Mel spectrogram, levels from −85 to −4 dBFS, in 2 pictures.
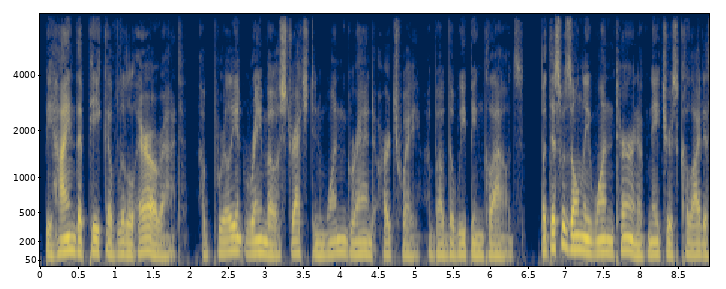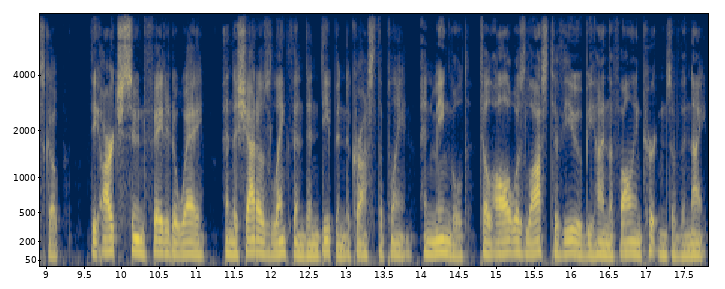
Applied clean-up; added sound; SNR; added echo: none; none; none; none.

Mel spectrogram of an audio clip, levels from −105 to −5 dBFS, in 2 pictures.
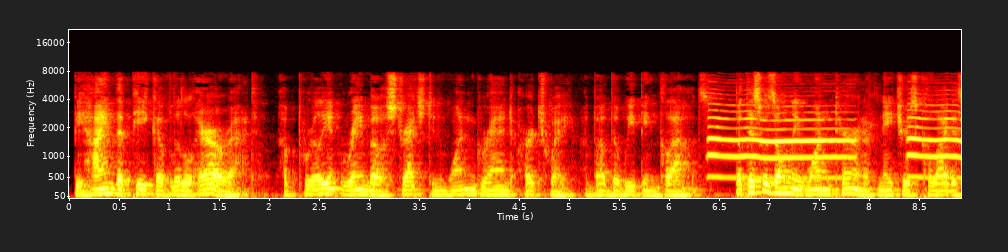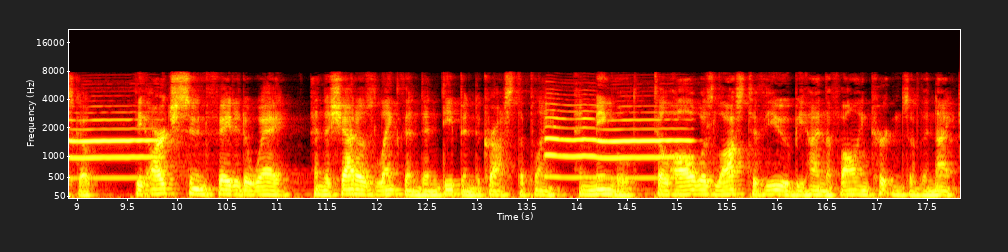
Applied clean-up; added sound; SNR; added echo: none; Wind instrument, woodwind instrument; -1 dB; reverberation time 0.4 s.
